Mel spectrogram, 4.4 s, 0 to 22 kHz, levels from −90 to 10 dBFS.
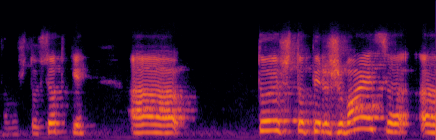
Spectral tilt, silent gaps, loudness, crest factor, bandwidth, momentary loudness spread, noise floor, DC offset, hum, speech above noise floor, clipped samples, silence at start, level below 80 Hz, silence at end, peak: -3 dB/octave; none; -21 LUFS; 14 dB; 9 kHz; 13 LU; -60 dBFS; under 0.1%; none; 39 dB; under 0.1%; 0.2 s; -68 dBFS; 0 s; -8 dBFS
